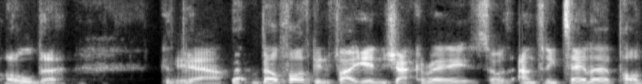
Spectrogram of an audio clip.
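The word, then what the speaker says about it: Jacaré: Jacare.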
